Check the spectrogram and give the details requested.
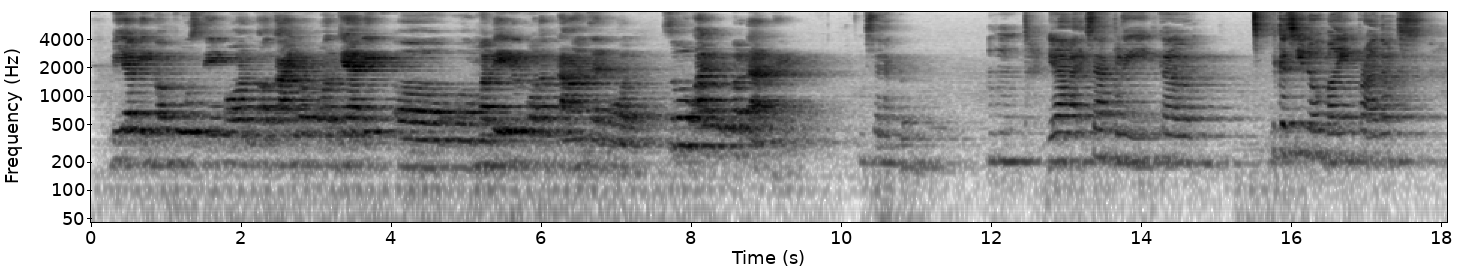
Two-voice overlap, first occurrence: none

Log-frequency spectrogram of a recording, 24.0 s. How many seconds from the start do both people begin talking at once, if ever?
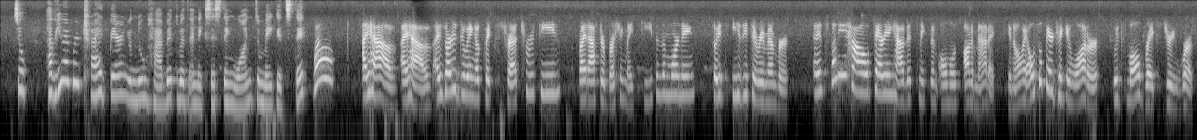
none

